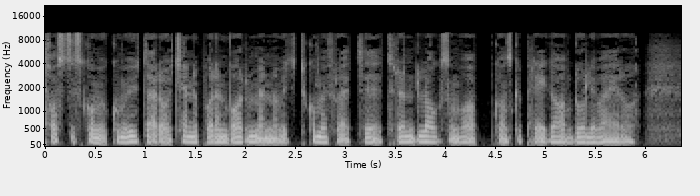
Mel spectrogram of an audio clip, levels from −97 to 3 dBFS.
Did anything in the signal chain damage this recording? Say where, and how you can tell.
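Yes, at the codec stage: AAC compression is likely, throughout this speech. Nothing sounds above 9.7 kHz, and sibilants smear and fizz, unlike a clean low-pass roll-off. This fits a low bitrate of about 32 kbps.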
